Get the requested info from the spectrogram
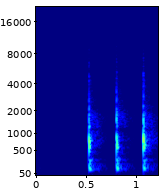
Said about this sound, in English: So verse 13, Peter's knocking at the door.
